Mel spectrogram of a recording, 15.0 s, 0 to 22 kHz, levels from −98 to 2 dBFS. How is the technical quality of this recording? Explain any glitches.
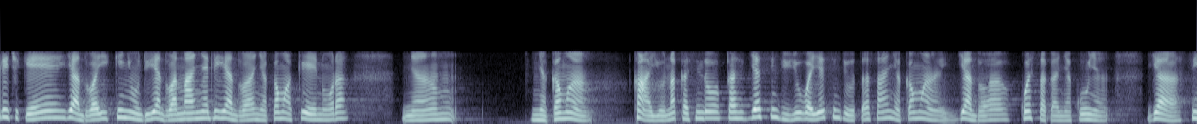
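Nothing goes wrong anywhere in the signal, which carries the narrow, band-limited character of G.711 telephone coding with nothing above 3.8 kHz.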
